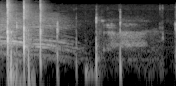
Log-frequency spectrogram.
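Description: A run of rapid hand claps that dies away in the first half second, followed by a few scattered clicks and a brief faint breathy sound.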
